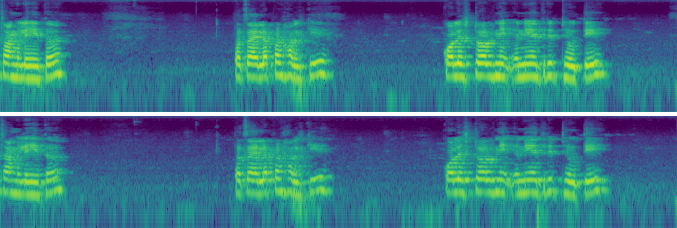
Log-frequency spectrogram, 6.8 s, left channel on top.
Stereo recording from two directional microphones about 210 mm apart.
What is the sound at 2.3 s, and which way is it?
Speech, 20° left (ahead or behind).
